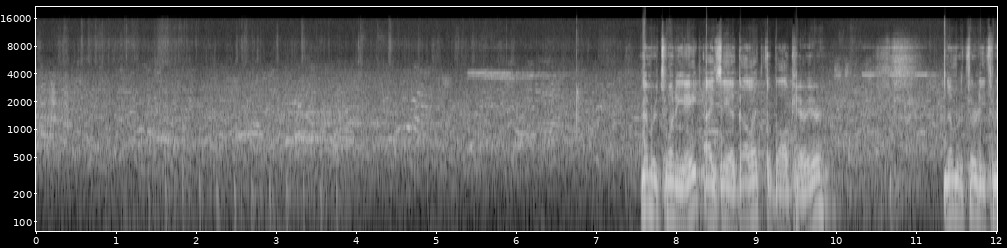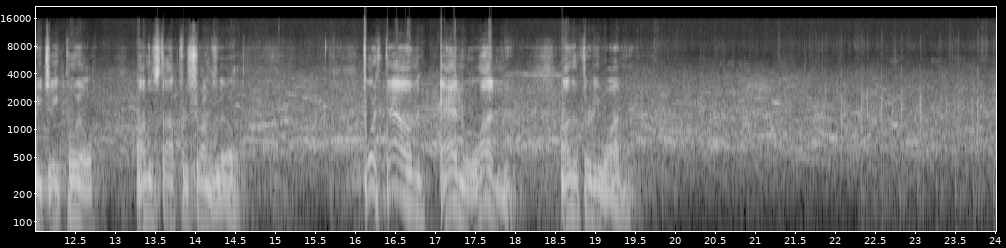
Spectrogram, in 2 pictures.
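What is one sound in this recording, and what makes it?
A crowd murmurs and cheers in open air at a distance.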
